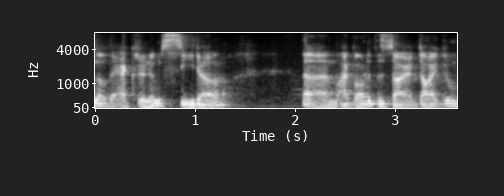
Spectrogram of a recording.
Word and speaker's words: CEDAR: and I understand now that is the correct pronunciation of the acronym Cedar I got a desired diagram from the concept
